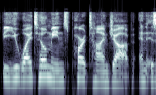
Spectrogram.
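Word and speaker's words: バイト: The Japanese word baito pronounced buito means part-time job and is adapted from which language?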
